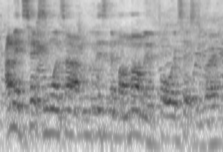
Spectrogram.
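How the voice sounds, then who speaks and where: A man telling stand-up stories in loud, animated, profane slang on a comedy club stage. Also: fairly high pitch, rapid-fire, heavy background noise. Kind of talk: stand-up storytelling. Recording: echoey club with loud crowd laughter.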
